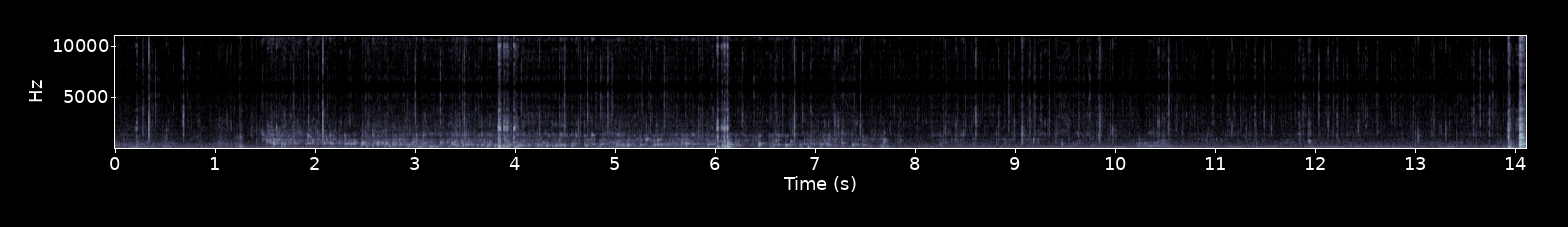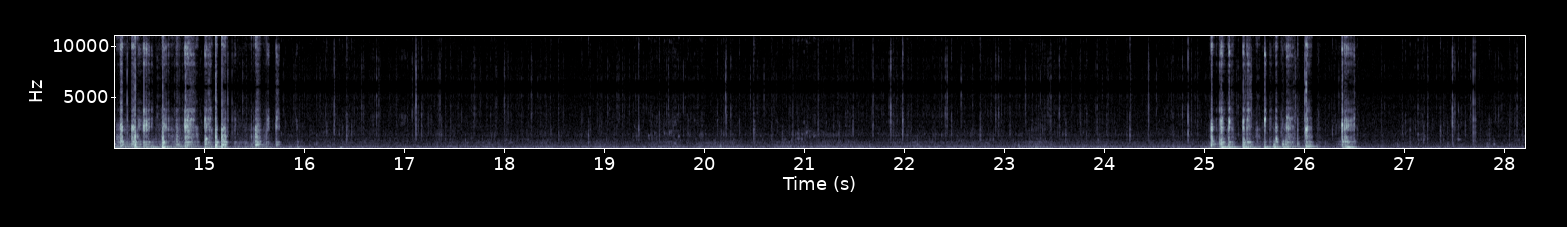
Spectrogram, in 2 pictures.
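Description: Scuba diver's exhaled bubbles rumbling past an underwater camera in two bursts of one to two seconds, about eleven seconds apart, over a faint underwater hiss. A fainter sound with sliding tones comes in the first few seconds.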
